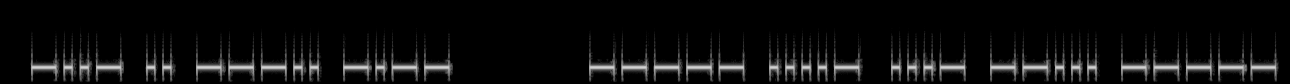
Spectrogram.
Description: Morse code, heard as a keyed tone, about 15 wpm, 800 Hz. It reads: XI8Y 04V70
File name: CW / DET / 1 9 1500C S C 14wpm 3245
